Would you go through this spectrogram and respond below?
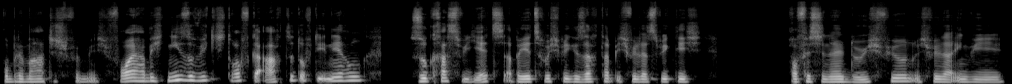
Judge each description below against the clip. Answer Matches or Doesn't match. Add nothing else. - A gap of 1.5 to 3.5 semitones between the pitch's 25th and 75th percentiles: Doesn't match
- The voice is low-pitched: Matches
